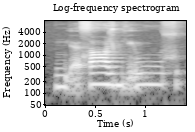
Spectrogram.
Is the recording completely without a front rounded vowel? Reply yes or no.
yes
